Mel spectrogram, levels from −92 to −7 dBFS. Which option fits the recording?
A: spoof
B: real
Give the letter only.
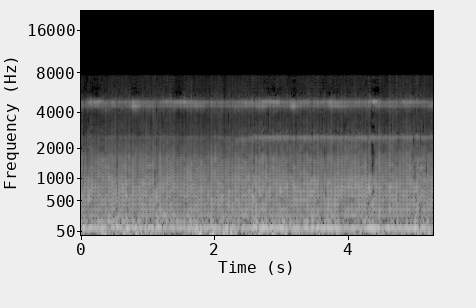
A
